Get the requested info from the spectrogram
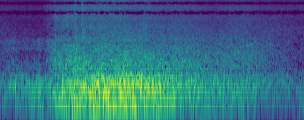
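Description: Small waves breaking and washing up the beach. The surge swells about a second in and slowly fades away over the next few seconds.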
